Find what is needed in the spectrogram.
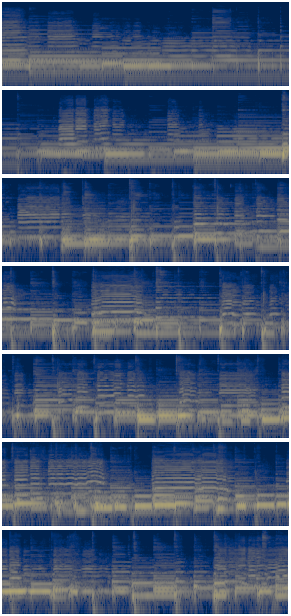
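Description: A saxophone and a guitar playing jazz together live: held guitar chords under the saxophone, with the playing growing busier from about eight seconds in.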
